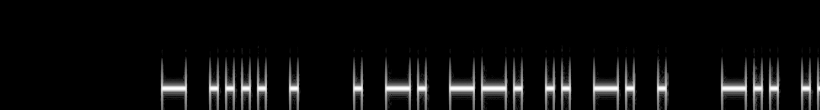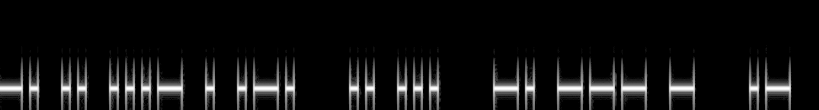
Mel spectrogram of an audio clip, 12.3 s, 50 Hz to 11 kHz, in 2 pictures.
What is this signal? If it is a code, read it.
Morse code, heard as a keyed tone, about 20 wpm, 700 Hz. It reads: THE ENGINE DRIVER IS NOT A
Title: Sentences from Top 1500 Words 20wpm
